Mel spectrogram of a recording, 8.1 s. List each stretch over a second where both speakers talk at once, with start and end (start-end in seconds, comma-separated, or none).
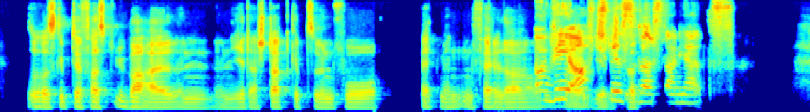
5.3-6.6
